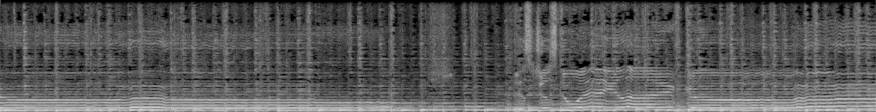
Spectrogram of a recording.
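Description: Ukulele strummed steadily in an acoustic song, with a man's wordless sung melody, long held notes with a slight waver, over the strings.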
